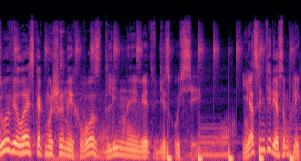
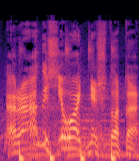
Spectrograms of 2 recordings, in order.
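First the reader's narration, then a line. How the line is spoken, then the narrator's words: Displeased creaky voice. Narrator (Russian): недовольно проскрипел скелет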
